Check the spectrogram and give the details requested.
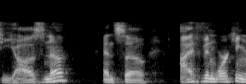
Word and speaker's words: Jasna: There's a person uh whose name is is I've always said Jasna because it begins with a J, but the J is actually supposed to make like a ya sound. So, it's a it's yasna.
